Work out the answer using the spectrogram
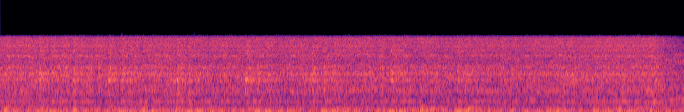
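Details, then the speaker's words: Ford Taurus after an engine job (piston rings mentioned), idling on what is probably the first start-up: steady, even idle with smooth low beat, no knocks or ticks; running healthy. "go okay this is some that up it's just first time starting up I think"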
